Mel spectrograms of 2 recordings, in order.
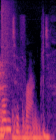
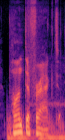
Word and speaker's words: Pontefract: How do you pronounce How is that pronounced? Say that again. How did Cuz I I know I'm going to Pontiffract. Pontifract.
